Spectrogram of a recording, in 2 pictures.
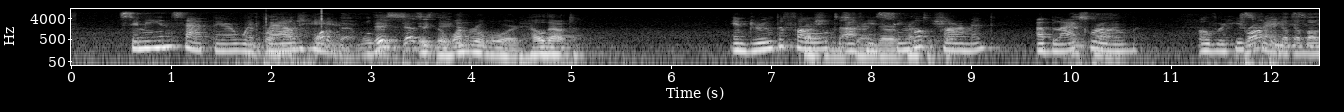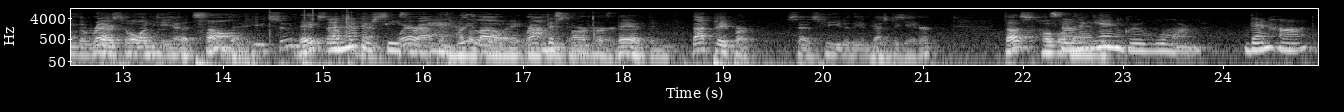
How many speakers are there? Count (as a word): three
